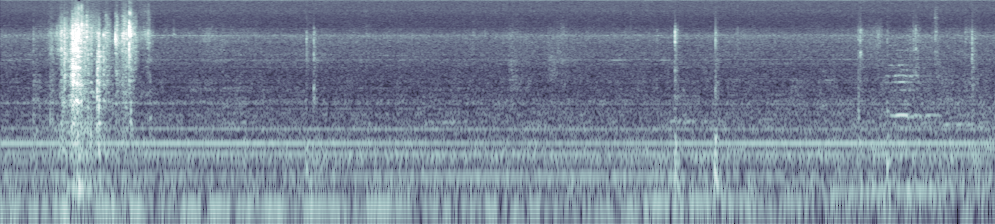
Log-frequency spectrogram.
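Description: Flathead screwdriver prying and scraping at the glued plastic seam of a sealed laptop power adapter case: a cluster of scraping clicks about a second in, then only a few faint clicks.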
